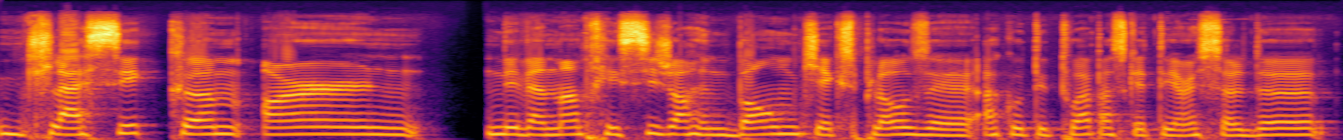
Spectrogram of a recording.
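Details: Adult woman who stutters; stuttering.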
